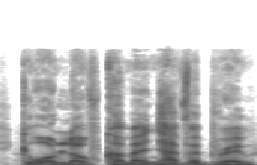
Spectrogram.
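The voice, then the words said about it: Weak put-on northern English accent. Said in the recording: “that's a pathetic northern accent.”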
